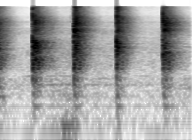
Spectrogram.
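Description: Four sharp, loud hand claps at an even, unhurried pace, each crisp crack standing alone with a short decay, used to call pigeons.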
